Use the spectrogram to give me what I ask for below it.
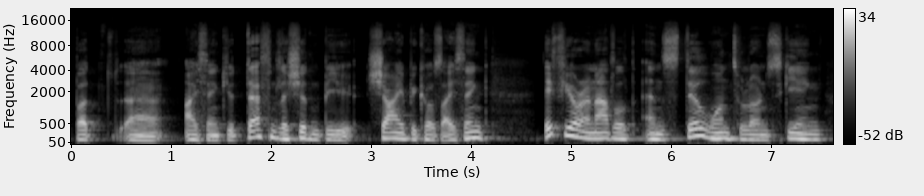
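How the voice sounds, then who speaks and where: A man giving casual advice in conversation, in halting, phrasing. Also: mid-range voice, animated, a little mellow. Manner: halting, non-native English phrasing.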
